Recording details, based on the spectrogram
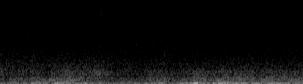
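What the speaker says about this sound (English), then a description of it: "Ooh, thunder outside." Heavy rain pours steadily outside during a thunderstorm, with low rumbling thunder rolling under a dense, continuous hiss and no voices.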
